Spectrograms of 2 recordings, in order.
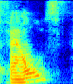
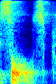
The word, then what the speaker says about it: souls: If you're reading this, it says fowls, long S. 18th century writing, unless it's the last S, it's spelled with an F. So fowls is actually souls.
